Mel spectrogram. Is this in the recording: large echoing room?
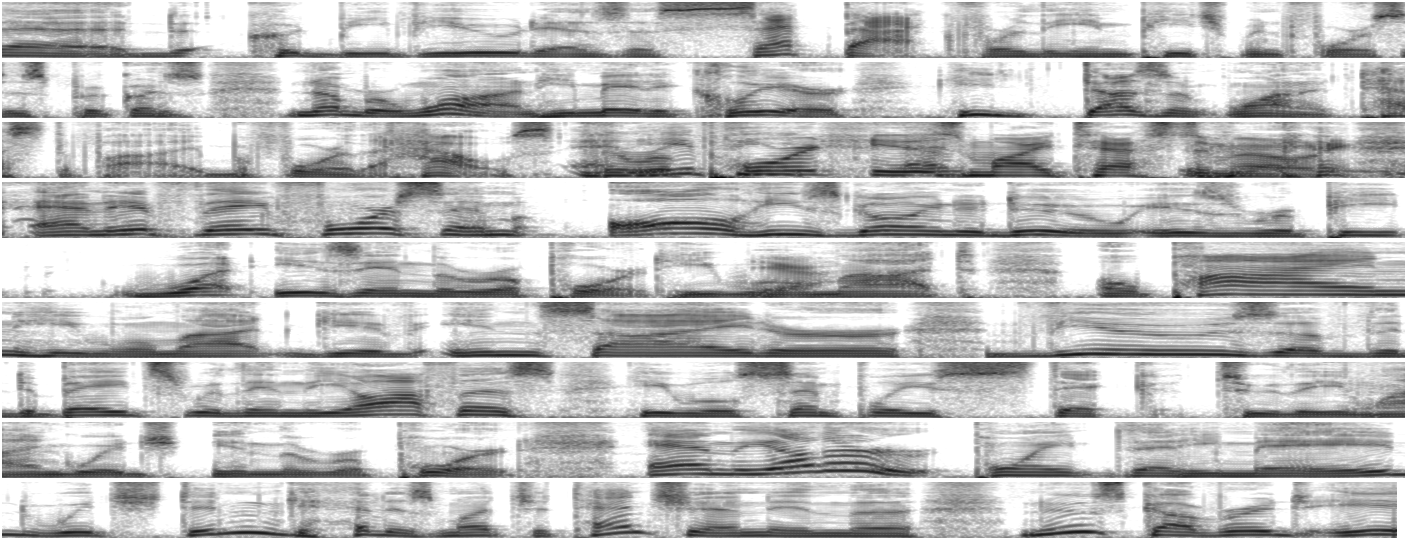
no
